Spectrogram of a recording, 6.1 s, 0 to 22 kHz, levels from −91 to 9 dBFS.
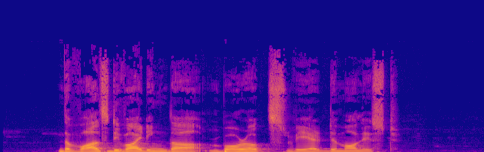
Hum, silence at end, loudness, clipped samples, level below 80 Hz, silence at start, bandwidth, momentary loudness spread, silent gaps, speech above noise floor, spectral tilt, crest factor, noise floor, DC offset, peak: none; 1.15 s; -19 LUFS; under 0.1%; -50 dBFS; 0.75 s; 15.5 kHz; 11 LU; none; 52 dB; -5.5 dB/octave; 18 dB; -71 dBFS; under 0.1%; -2 dBFS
